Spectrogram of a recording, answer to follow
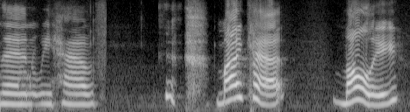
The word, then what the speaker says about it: Maulie: And then we have my cat, Molly, whose name is spelled Maulie because she has very sharp claws. Uh, Oh, Morley.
